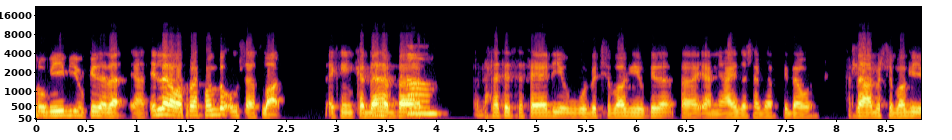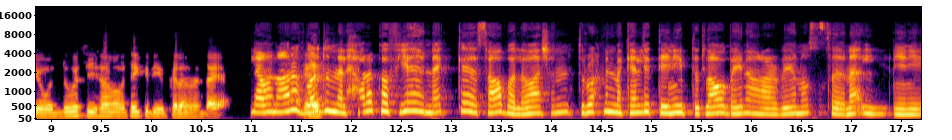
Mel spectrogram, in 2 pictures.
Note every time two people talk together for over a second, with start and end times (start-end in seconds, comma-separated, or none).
none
